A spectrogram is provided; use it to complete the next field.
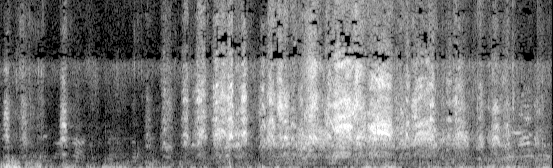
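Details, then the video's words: Gulls circling over the water of a bay: harsh, overlapping cries, briefly louder near the middle, over a steady low rumble of wind or surf. "Birds seagulls sounds"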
